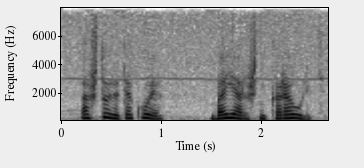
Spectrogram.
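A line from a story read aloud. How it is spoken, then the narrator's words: Plain. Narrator (Russian): спросил Лёва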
